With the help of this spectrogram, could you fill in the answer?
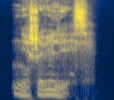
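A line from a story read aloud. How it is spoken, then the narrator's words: Hoarse, spitting blood. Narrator (Russian): хрипло сказала Мирин, выплевывая сгустки крови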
